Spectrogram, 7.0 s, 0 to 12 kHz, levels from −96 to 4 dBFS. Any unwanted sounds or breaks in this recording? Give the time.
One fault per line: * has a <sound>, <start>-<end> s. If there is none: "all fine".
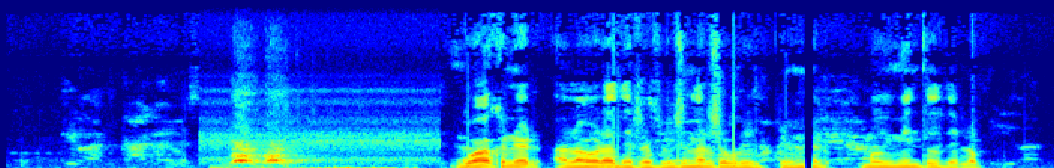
* has a bark, 1.4-2.8 s
* has a dropout, 5.4-5.4 s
